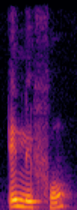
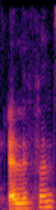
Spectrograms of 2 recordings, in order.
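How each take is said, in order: First: It is said with French vowel sounds. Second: It is said with English vowel sounds. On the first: The speaker calls it right. "I said école, éléphant" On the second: The speaker calls it wrong. "as I would say in English"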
